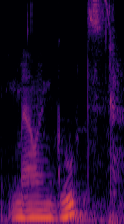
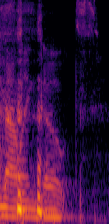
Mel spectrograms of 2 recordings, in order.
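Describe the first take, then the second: First: The second word has an oo vowel, like boots. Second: The second word has an oh vowel, like boats. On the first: The speaker calls it wrong. "I was saying its name so wrong for a long time" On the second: The speaker calls it right. "I think it's called Malin Goats"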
